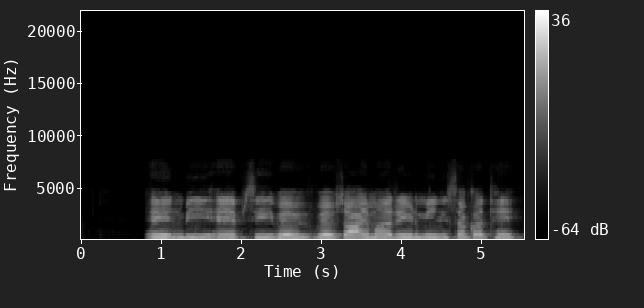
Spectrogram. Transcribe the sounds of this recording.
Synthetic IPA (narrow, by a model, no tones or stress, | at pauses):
enbiːeːpʰsiʋjəwsaːjmãɾɪɳmɪlsəkət̪ɦeː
